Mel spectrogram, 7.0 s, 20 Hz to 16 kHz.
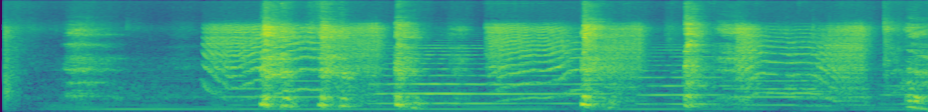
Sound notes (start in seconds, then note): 1.8 cough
